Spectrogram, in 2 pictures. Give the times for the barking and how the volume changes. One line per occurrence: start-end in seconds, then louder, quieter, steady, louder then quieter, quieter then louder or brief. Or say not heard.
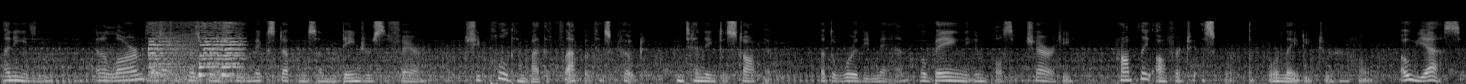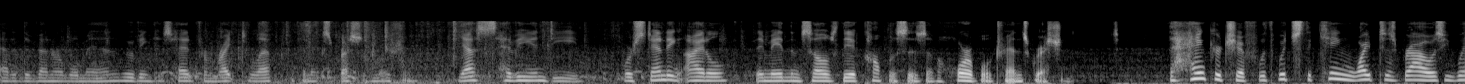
not heard.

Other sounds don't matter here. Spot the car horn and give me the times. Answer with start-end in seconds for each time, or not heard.
1.4-2.5.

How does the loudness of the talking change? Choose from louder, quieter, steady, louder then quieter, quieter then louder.
louder.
